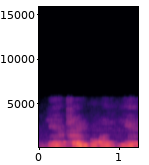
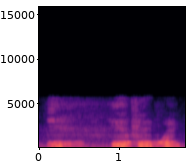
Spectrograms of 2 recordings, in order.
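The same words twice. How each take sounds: First: Higher put-on voice, Playboy drawn out; imitating Phil's voice. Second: Higher, airy put-on voice saying yeah yeah Playboy; imitating Phil's voice. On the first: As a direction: mimic his greeting again, lightly. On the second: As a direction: mimic his party-guy greeting lightly. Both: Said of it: "This is his voice he used".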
